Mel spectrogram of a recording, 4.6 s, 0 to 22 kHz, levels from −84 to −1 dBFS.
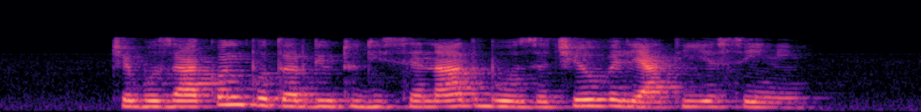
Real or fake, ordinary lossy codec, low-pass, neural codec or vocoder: real; none; 5.4 kHz; none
